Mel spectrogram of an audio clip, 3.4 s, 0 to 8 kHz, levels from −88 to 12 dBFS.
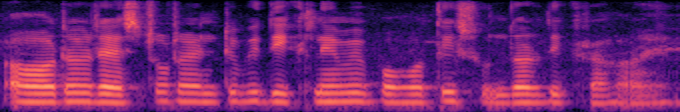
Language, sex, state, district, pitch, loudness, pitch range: Hindi, female, Gujarat, Gandhinagar, 185 Hz, -18 LUFS, 175-195 Hz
